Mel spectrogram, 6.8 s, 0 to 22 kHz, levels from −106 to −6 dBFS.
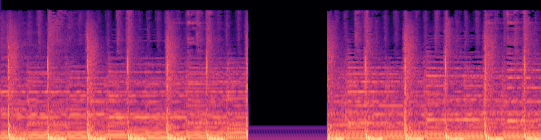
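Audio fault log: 3.09–4.09 s, audio dropout to a faint residue: the sound cuts off abruptly mid-flow and for about one second nothing remains but a low mains hum, far beneath the normal level, roughly 40 dB down, before the signal snaps straight back in. There is no fade at either edge, so it does not read as a pause. The likely cause is a brief loss of the source while the input stayed open and live, picking up hum instead.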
